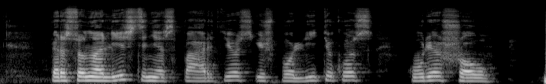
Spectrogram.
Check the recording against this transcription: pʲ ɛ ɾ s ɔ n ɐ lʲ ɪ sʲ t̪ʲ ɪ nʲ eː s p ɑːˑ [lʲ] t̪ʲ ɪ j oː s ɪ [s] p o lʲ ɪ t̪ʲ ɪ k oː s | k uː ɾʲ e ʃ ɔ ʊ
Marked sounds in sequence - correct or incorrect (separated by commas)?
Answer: incorrect, incorrect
